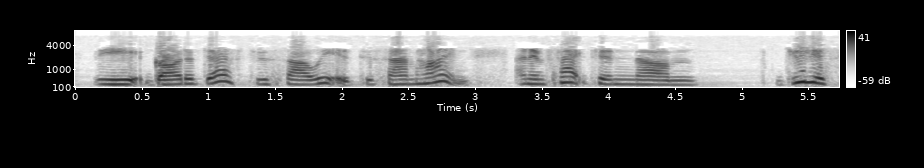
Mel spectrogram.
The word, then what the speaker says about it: Samhain: So this was the god that was celebrated by the druids, by the priests and the Celts, was Samhain, pronounced Samhain.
